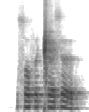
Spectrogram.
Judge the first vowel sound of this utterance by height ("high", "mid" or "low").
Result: high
